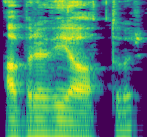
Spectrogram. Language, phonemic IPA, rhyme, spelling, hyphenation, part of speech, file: Norwegian Bokmål, /abreʋɪˈɑːtʊr/, -ʊr, abbreviator, ab‧bre‧vi‧a‧tor, noun, NB - Pronunciation of Norwegian Bokmål «abbreviator».ogg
